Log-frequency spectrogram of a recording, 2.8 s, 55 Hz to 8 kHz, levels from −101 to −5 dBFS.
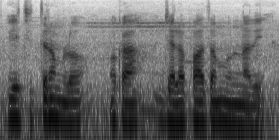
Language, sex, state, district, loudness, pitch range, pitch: Telugu, male, Telangana, Mahabubabad, -16 LUFS, 105-115 Hz, 105 Hz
